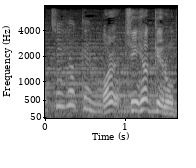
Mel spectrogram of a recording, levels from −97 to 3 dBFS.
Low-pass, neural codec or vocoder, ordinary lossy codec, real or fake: 7.2 kHz; none; none; real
